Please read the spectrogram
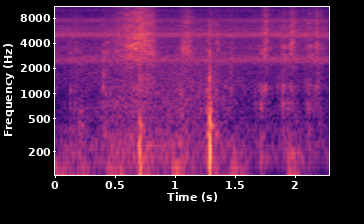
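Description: A whisk stirring thick batter in a bowl: soft scraping with a couple of sharp clicks as the whisk knocks the bowl, about a third of the way in and again past halfway.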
